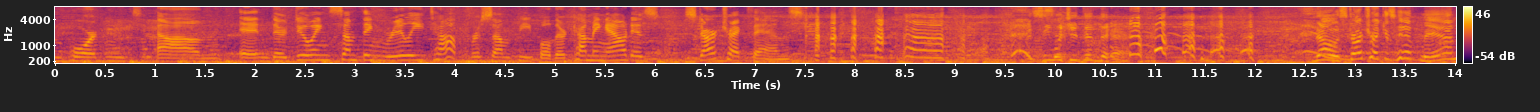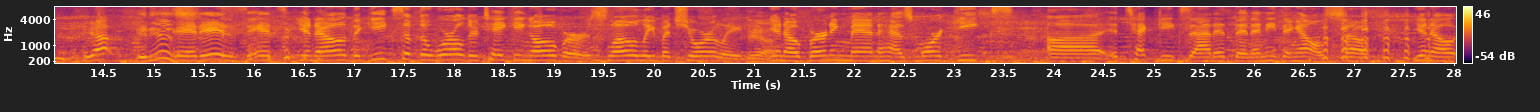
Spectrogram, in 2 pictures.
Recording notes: live from the Gaaays in Spaaace event in NYC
